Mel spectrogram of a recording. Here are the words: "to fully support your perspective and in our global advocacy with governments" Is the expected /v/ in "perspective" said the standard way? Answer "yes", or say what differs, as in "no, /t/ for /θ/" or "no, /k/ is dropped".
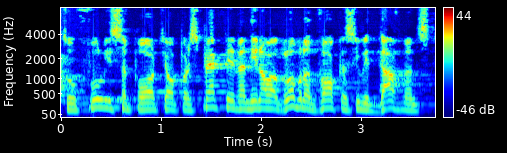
yes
